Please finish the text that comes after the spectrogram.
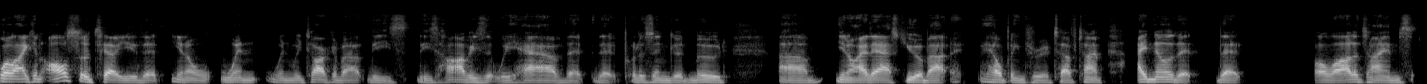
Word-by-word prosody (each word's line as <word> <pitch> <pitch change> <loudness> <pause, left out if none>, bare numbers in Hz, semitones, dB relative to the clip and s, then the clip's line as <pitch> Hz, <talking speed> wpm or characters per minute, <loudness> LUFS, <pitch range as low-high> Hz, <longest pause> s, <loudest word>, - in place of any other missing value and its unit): Well, 135 -2 +9
I 125 -1 +6
can 135 -2 -2
also 170 -7 +5
tell 105 - +4
you 90 -1 -3
that, 90 -1 -3
you 115 -6 -5
know, 95 -3 -4
when 100 -2 -4
when 100 -5 -8
we 95 - -5
talk 105 +1 +2
about 95 -1 -4
these 85 -3 -9
these 90 0 -7
hobbies 100 +1 0
that - - -4
we 90 0 -5
have 90 -1 0
that - - -6
that - - -6
put - - -5
us 100 0 -3
in 95 -2 -2
good 90 -3 -3
mood, 90 -1 0 0.5
um, 90 +4 -2
you 110 - 0
know, 100 - +1
I'd 95 0 +4
ask 100 -1 +4
you 105 -1 +5
about 90 -2 +2 0.2
he - - -12
helping 100 -4 +1
through 90 -1 -5
a - - -8
tough 90 - 0
time. - - 0 0.3
I 115 +1 +6
know 115 0 +3
that 105 - -1 0.2
that - - +1 0.7
a - - +3
lot 100 +1 +5
of 110 -2 -1
times, 95 -4 -2
95 Hz, 200 wpm, -25 LUFS, 90-105 Hz, 0.7 s, Well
